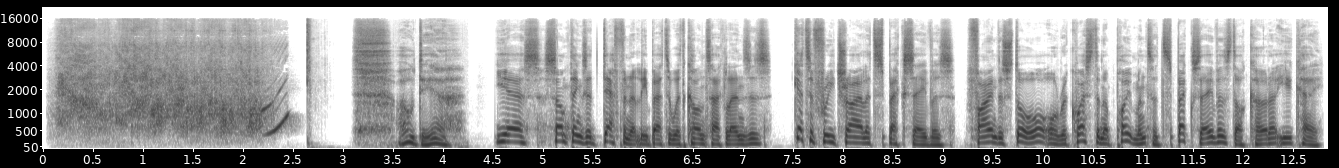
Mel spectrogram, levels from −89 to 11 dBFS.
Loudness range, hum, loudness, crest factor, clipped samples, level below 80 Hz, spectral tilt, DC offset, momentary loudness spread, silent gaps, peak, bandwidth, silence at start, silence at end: 3 LU; none; -16 LUFS; 14 dB; under 0.1%; -44 dBFS; -4.5 dB/octave; under 0.1%; 6 LU; none; -2 dBFS; 16.5 kHz; 0.1 s; 0.05 s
